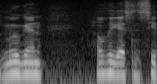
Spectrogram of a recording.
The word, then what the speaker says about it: Mugen: Apparently it's pronounced Mugen.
